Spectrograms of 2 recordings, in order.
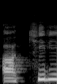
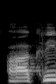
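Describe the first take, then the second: First: Said in the usual way. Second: आखिरी cut to two syllables, "aakh-ri"; mispronounced आखिरी. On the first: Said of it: "आखिरी लिखा जाएगा". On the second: Shown as a demonstration. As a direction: say आखिरी as "aakhri". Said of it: "आखिरी नहीं होता".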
